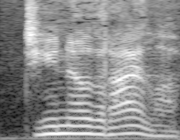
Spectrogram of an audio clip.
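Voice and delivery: quiet, soft voice. Retelling a quiet voice that came in while praying: quiet voice. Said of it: "a quiet voice comes in".

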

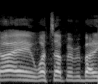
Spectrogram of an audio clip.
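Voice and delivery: put-on excited, eager voice. Retelling a newcomer greeting a full common room: imitating an excited greeting. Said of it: "he's just so excited to meet my friends".

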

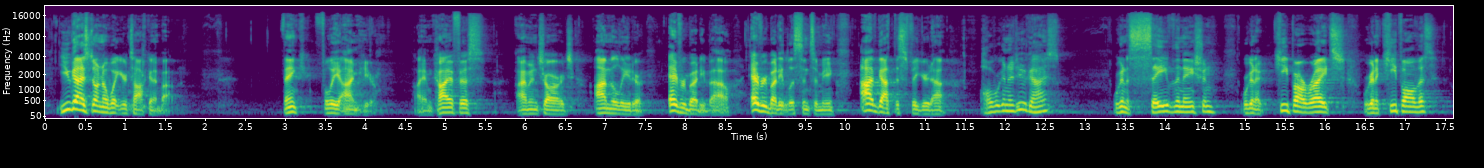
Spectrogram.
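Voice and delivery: acted-out lordly, smug, self-important know-it-all voice. Imagining the high priest Caiaphas speaking to the others: smug Caiaphas voice. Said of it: "imagine him kind of smug, sitting back".

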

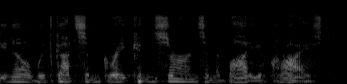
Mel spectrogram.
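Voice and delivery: very soft, hushed, quiet voice. Retelling what a visiting prophet said about concerns in the church: imitating hushed tones. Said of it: "he talks in hushed tones like this".

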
